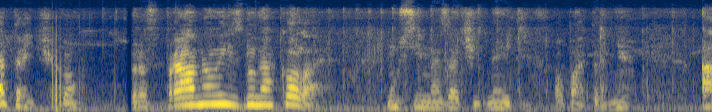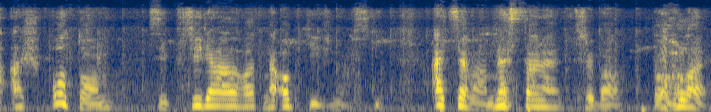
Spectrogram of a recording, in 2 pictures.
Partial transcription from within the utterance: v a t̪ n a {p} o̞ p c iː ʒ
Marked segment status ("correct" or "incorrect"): incorrect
